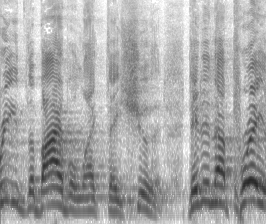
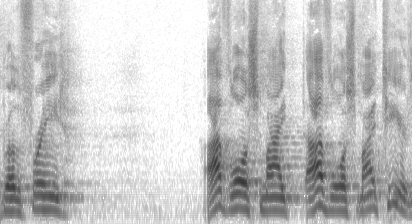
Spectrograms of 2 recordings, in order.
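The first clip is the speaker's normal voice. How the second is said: ordinary delivery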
